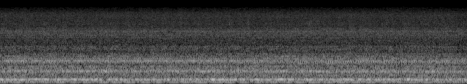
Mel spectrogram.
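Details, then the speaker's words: Frigidaire FSD28 compact spin dryer spinning a previously machine-spun laundry load at about 2,800 RPM; smooth constant whirring hum, steady mid-pitched tone, no knocks or rubbing, normal spin cycle. "And that's now rotating at 2,000 RPM, 2,800 RPM. There you go."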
